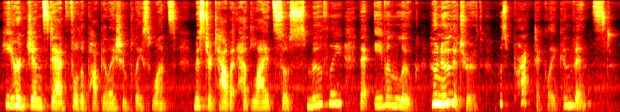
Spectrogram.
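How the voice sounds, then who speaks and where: A woman giving an expressive audiobook narration, reading a suspenseful story aloud as its narrator. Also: mid-range voice, normal speed, few pauses, breathy edge.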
